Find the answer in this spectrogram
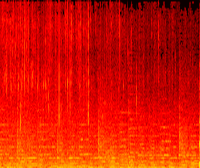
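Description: A thin stream of mineral water pouring from a metal spout into a stone basin, splashing and trickling, with background music over it.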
